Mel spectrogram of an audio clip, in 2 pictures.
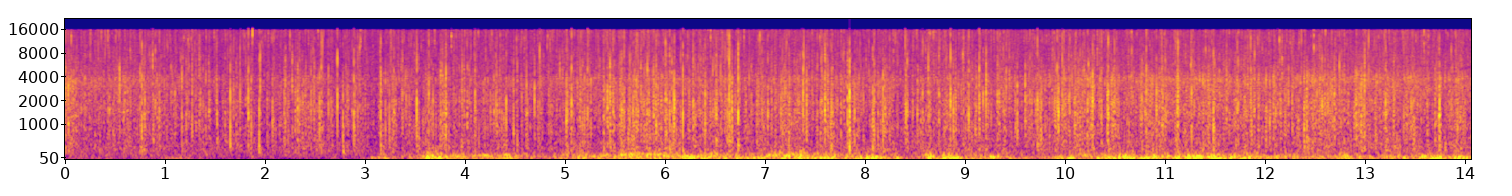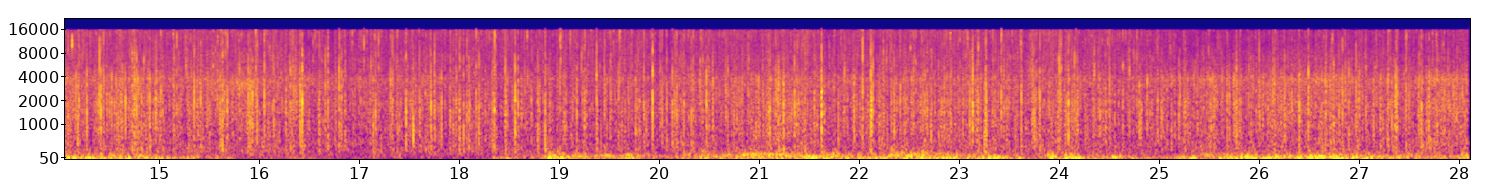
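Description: Heavy rain pouring down, a dense patter of drops on the ground and tent fabric, with a low rumble that swells and fades several times.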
